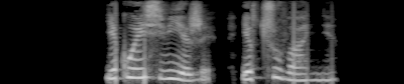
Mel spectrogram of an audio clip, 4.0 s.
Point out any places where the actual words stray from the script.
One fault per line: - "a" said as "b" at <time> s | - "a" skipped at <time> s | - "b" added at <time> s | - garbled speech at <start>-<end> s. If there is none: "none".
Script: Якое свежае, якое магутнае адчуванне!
- "якое магутнае" skipped at 2.1 s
